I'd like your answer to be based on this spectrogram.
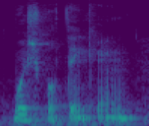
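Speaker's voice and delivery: soft unvoiced aside; wry whisper. Real, not acted. Commenting on her hopes for counseling, wry whisper. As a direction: say it dryly under your breath.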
